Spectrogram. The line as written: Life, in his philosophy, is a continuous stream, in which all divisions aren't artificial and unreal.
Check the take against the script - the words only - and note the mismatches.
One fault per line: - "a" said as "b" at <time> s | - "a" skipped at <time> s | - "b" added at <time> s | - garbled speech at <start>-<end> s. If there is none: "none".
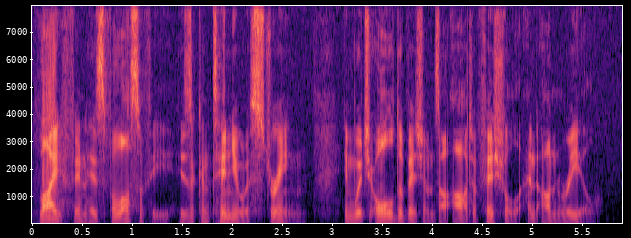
- "aren't" said as "are" at 4.1 s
